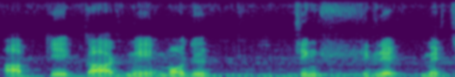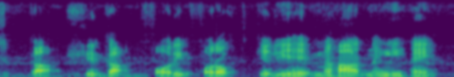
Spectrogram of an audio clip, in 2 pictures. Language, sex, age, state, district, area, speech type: Urdu, male, 45-60, Telangana, Hyderabad, urban, read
